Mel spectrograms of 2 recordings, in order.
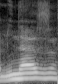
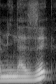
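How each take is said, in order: First: It ends on a z sound, no final vowel. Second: It ends with a z sound then 'é'. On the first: "C'est pas Minaz" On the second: "c'est pas Minazé"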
